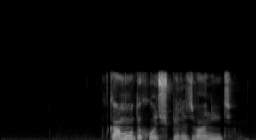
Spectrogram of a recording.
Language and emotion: Russian, angry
